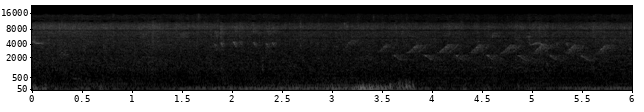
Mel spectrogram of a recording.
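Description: A bird sings a quick run of about eight short, downward-sliding notes, about four or five a second, over a low outdoor rumble. A brief louder low thump comes about three seconds in, just before the bird's notes begin.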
